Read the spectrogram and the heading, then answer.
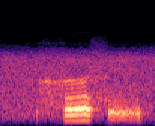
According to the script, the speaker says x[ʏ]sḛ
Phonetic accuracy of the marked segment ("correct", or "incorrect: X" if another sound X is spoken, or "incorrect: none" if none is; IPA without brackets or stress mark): incorrect: ə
